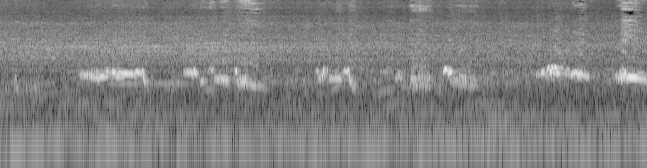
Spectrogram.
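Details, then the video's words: Wild magpie in Middleton Grange, New South Wales, Australia, singing while begging for mango; soft, mellow warbled phrases of short slurred whistles, evenly spaced, over heavy steady background drone. "Magpie Sings For More Mango"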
